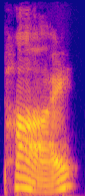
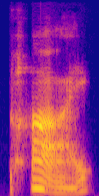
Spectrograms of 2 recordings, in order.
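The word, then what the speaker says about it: π: We're going to pronounce it P. So this one, if you recognize that as pi, we'll call it P, that might be helpful.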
